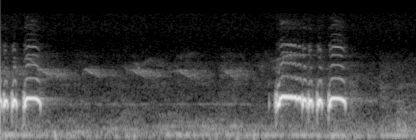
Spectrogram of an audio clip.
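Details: Female zebra dove actively calling to a male: two brisk, rolling phrases of four or five mellow coo notes, about two seconds apart, over a faint low hum.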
